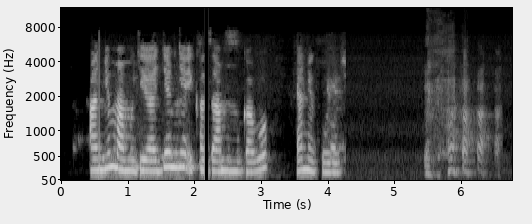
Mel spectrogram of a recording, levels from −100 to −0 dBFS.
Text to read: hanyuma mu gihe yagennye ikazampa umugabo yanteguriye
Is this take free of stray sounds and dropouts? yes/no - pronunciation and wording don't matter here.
no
